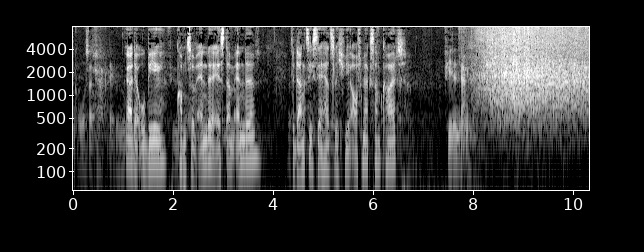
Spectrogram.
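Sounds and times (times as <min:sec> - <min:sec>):
speech: 0:00.0 - 0:06.8, 0:07.4 - 0:08.3
applause for the mayor at a ceremony: 0:07.9 - 0:10.3.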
